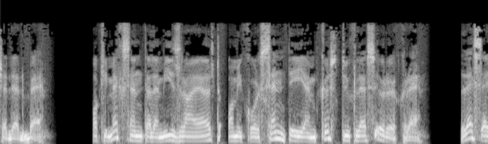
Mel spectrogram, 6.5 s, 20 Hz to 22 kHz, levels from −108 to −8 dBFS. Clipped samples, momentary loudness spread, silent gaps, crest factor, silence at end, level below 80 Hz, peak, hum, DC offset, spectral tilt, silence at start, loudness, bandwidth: under 0.1%; 7 LU; 0.75-1.24 s, 5.75-6.14 s; 14 dB; 0 s; -50 dBFS; -6 dBFS; none; under 0.1%; -4.5 dB/octave; 0 s; -20 LUFS; 11.5 kHz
